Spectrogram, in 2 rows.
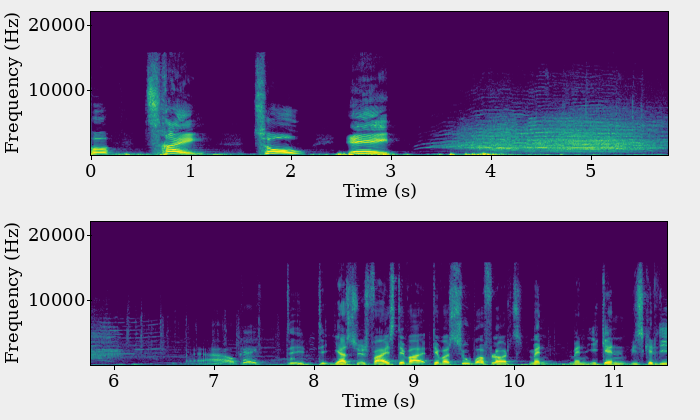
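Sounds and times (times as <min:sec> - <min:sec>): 
speech: 0:00.0 - 0:03.1, 0:07.0 - 0:11.5
large crowd shouting a greeting in unison: 0:03.3 - 0:06.8
people whooping: 0:03.3 - 0:08.0.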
